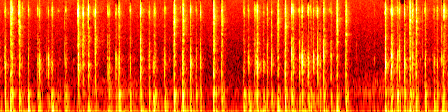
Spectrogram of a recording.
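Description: Fingertips with short nails type continuously on the plastic chiclet keyboard of a black laptop resting on a desk. Rapid, short clicky key taps run together over a steady low hum.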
